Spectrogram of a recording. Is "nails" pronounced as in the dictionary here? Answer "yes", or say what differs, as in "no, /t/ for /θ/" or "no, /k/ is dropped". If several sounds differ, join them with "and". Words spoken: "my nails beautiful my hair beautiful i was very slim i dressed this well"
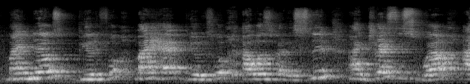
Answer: no, /l/ is dropped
